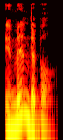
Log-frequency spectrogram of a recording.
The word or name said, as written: emendable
